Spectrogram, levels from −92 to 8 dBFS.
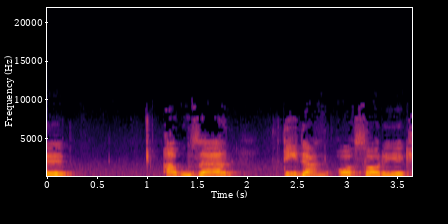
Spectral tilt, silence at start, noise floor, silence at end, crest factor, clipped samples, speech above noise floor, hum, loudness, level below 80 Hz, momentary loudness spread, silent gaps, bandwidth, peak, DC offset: -4.5 dB/octave; 0 s; -53 dBFS; 0 s; 16 dB; under 0.1%; 33 dB; none; -21 LUFS; -72 dBFS; 17 LU; none; 8.2 kHz; -6 dBFS; under 0.1%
